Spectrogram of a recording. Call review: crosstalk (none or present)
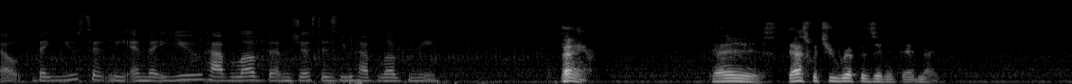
none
